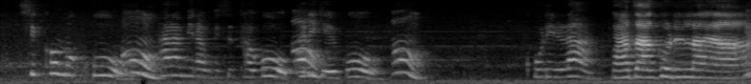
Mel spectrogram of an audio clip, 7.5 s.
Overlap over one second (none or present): none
